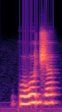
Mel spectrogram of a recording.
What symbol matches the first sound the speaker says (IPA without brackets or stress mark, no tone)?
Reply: kʷ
